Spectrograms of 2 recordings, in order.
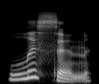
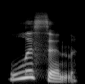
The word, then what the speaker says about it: listen: You don't pronounce the T at all. It disappears. Common examples: listen to listen.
